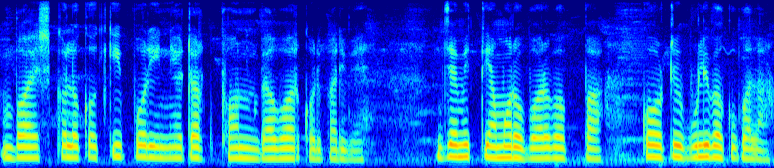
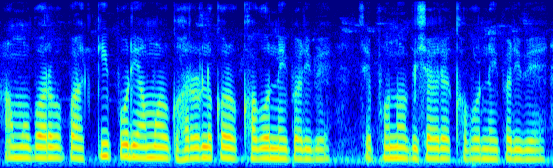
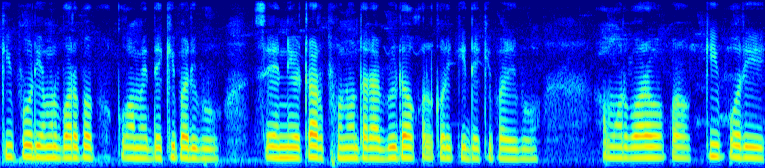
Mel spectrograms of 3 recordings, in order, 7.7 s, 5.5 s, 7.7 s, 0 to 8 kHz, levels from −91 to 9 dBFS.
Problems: none marked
